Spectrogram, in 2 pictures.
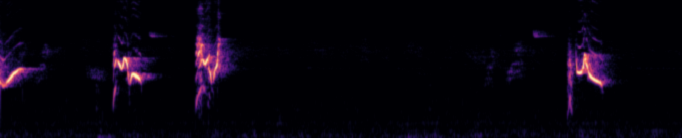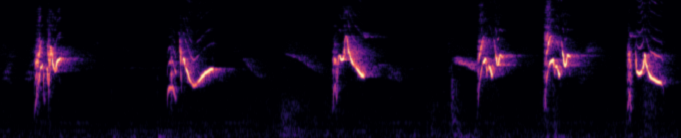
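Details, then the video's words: Red-crested cardinal from a registered captive breeding program in Brazil, calling and singing in clear, bright slurred bursts. Some come in quick pairs, some spaced by a few seconds of quiet, and later they come faster in close succession. "Cardeal MAQUINA chamando e cantando"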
